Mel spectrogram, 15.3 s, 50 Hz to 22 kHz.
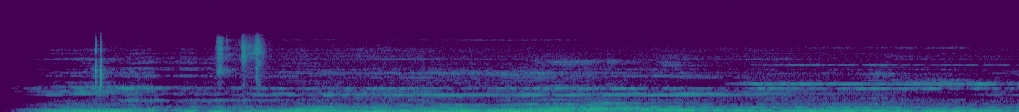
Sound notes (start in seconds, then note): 1.2 remote clicks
